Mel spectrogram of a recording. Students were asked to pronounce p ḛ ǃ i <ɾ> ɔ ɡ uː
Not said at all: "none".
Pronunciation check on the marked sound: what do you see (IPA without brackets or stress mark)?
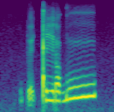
ɾ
